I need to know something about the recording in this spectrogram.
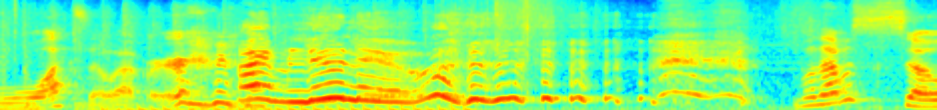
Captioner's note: laughs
